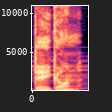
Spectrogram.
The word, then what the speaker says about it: Dagon: Now they give me the pronunciation, so to speak, right? Dagon, right?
